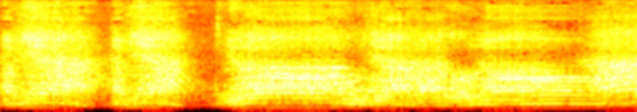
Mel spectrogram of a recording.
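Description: A Buddhist congregation chanting together in unison, in short phrases with breaks about one and two seconds in, then one long unbroken phrase.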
